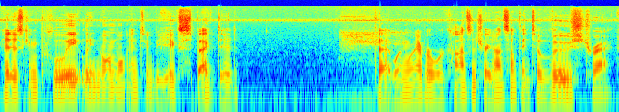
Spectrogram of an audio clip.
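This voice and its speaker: A man leading a guided meditation as a teacher, calm and unhurried, leaving long pauses as he gives instructions. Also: low-pitched, vocal fry, a little hiss or hum.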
